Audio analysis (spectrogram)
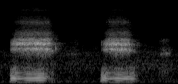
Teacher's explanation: This symbol sounds like, it represents the sound zh. If you put your tongue up for the sh sound, and then follow it with the sound you hear in beige, zh, zh, you'll feel the voicing in your throat.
